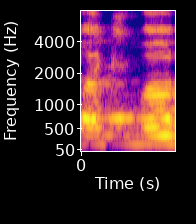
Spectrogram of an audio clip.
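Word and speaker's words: أكبر: Huruf Kaf Kaf ya huruf Kaf pengucapannya adalah ada udara yang keluar ada udara ya Ada udara yang keluar ya Ak bisa dicat ak ak ak harus ada udara yang keluar Allahu akbar ak ak ya Allahu Akbar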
